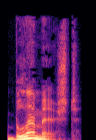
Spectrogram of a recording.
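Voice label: "blemished", British English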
